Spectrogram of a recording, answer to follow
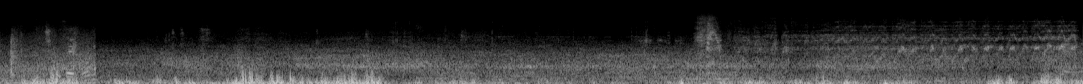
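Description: Wind buffeting the microphone, then a cast with a baitcasting reel: a sharp snap about seven seconds in, followed by the spool's thin whine as line pays out, lasting to the end.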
